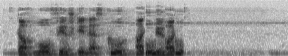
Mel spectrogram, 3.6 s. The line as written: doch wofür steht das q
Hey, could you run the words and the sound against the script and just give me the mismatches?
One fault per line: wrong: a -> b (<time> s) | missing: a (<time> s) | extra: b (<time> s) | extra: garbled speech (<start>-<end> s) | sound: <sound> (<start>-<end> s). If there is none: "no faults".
extra: garbled speech (1.7-2.3 s)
